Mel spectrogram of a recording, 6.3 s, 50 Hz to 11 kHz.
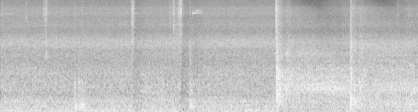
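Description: Magazine change on a ParaOrdnance P-10 .45 pistol, with small clicks and clacks, then two sharp gunshots about a second apart in the second half, the first the loudest, over steady indoor-range noise.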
